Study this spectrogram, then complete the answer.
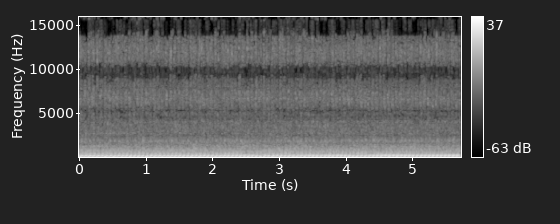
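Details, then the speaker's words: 496 big-block V8 at its first start-up, still probably needing more tuning. Loud, choppy, lopey idle with a steady lumpy pulse of about three per second. This is a normal cammed idle and it sounds good, like a race car. "That motherfucker sound like one of your race cars, Kenny. It sounds good now."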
